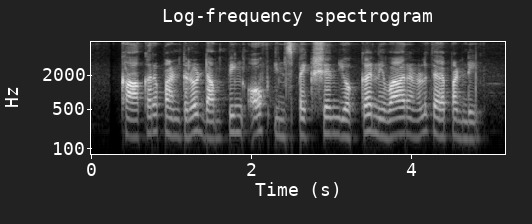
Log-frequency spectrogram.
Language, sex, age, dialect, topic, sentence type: Telugu, female, 18-24, Utterandhra, agriculture, question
